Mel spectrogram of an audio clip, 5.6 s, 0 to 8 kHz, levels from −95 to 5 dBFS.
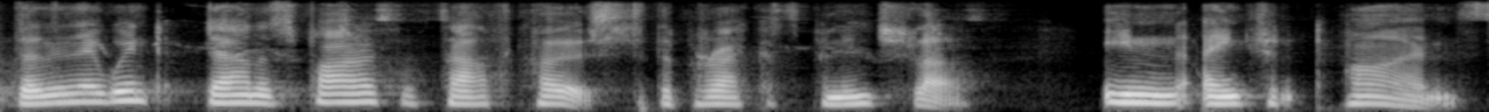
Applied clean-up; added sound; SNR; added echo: neural mask model DeepFilterNet 3.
